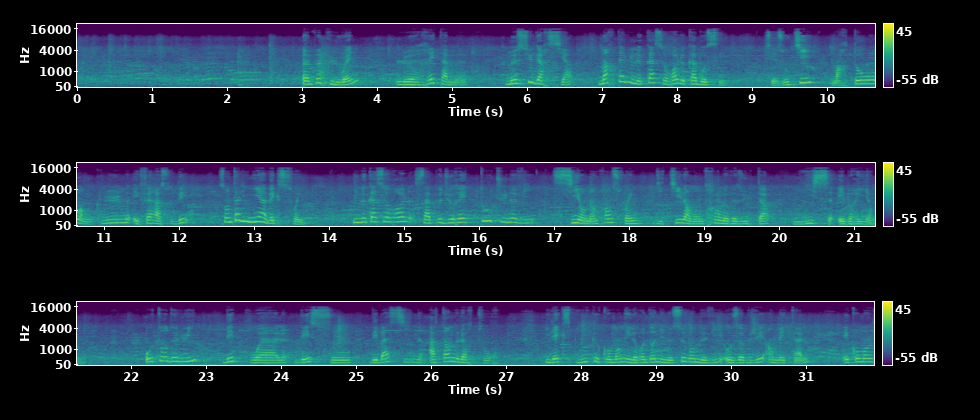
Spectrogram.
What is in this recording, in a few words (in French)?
place marche narrateur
